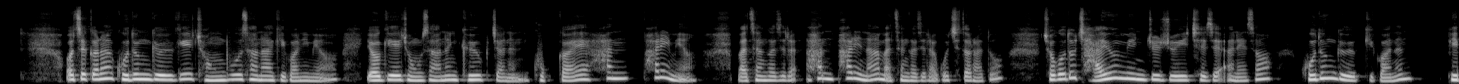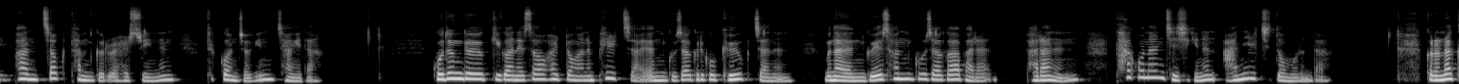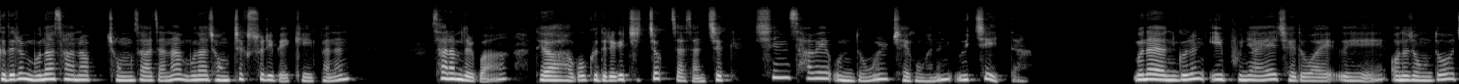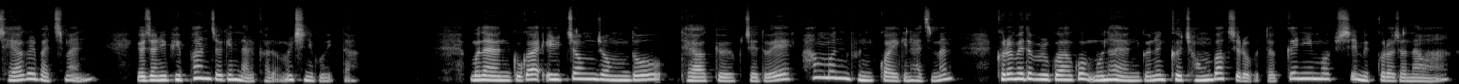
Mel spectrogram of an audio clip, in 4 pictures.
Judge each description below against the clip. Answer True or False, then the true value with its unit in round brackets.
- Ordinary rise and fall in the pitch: True (4.0 semitones)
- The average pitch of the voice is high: True (210 Hz)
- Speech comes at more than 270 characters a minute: True (305 characters per minute)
